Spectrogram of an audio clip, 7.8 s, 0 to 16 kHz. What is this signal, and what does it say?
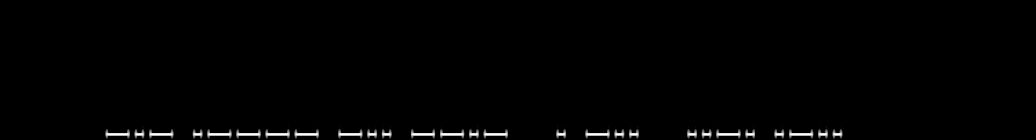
Morse code, heard as a keyed tone, about 22 wpm, 700 Hz. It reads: K1DQ ED FL
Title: K1USN SST QSO Practice - 22wpm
